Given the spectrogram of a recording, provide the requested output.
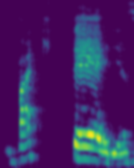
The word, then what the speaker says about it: bactérias: agudo isso mesmo bactérias bactérias Olha o sem mudo ali ó parece que tem um I mas ele não tem tá gente então na palavrinha bactérias o t é o som mais forte também tem um assento Agudo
